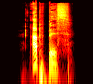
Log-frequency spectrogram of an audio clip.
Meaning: first/third-person singular dependent preterite of abbeißen
- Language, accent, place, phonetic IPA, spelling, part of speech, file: German, Germany, Berlin, [ˈapˌbɪs], abbiss, verb, De-abbiss.ogg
